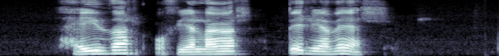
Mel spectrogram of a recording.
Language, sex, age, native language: Icelandic, male, 30-39, Icelandic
